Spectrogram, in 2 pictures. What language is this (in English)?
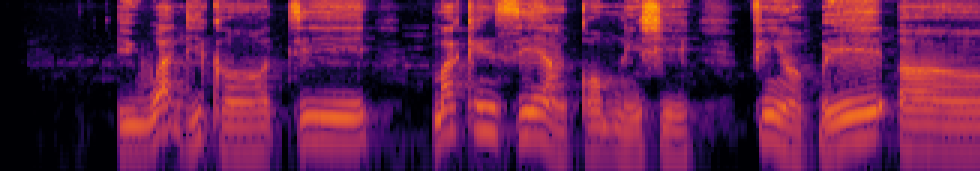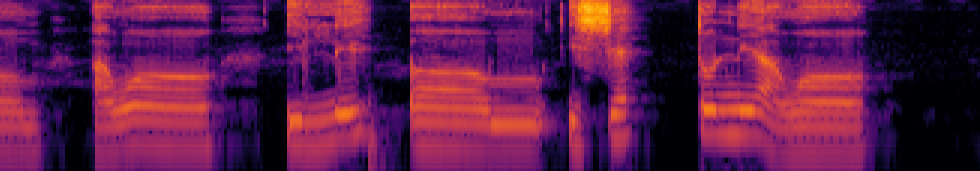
Yoruba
